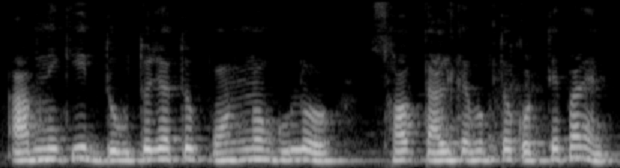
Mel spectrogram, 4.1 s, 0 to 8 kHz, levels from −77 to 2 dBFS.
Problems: none marked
